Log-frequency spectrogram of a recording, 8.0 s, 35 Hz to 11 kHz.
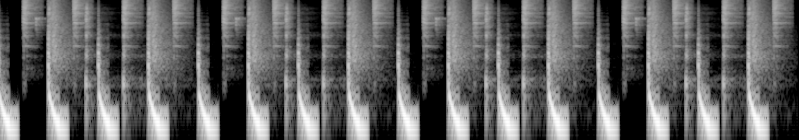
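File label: Drum loop, 120bpm D; Zero-G; Nu Disco; Construction Kits; Happy People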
